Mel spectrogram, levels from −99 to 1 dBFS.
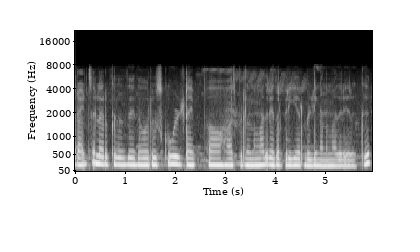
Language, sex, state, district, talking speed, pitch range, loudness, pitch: Tamil, female, Tamil Nadu, Kanyakumari, 170 wpm, 180-195 Hz, -12 LUFS, 190 Hz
